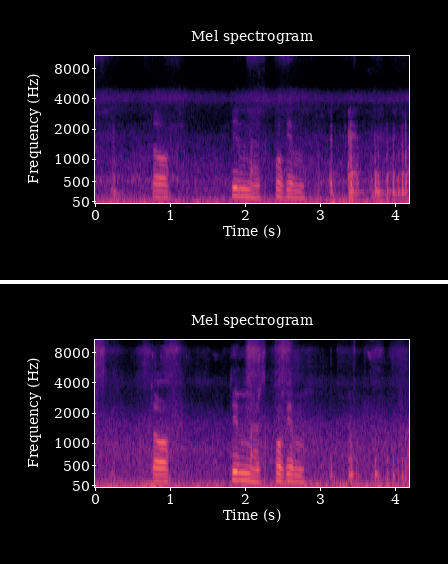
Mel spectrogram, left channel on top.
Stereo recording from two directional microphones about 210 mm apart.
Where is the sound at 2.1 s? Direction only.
10° right (ahead or behind).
